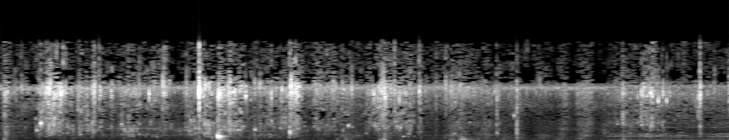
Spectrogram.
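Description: Hands swishing and splashing napa cabbage leaves in a basin of water while washing them, in irregular splashes and trickles, louder about two seconds in.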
